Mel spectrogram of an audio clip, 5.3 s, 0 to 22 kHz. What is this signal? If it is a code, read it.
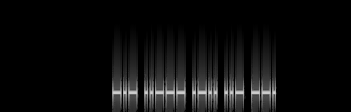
Morse code, heard as a keyed tone, about 30 wpm, 700 Hz. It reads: K2LUG
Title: USA Call Signs - 5 Characters - Repeated 3x - 30wpm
